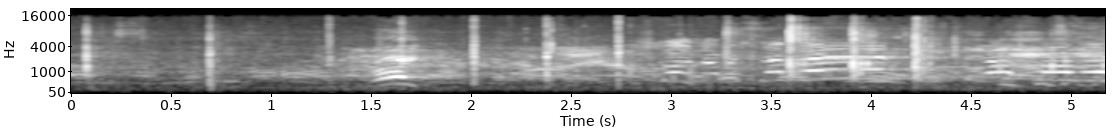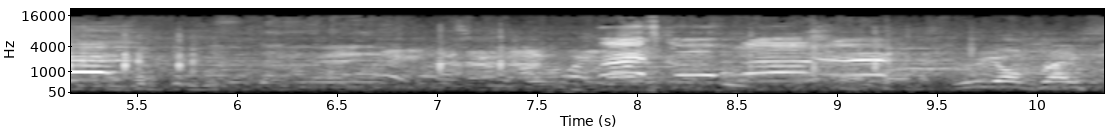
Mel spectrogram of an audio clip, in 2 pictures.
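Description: Children's high voices shouting and calling out over one another, with a few sharp knocks scattered through, the loudest shout about a second and a half in.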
